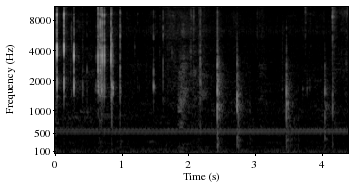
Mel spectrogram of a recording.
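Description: Scattered light clicks and knocks of a plastic-bodied spinning reel being handled and turned over in the hand, irregular rather than rhythmic, with a faint steady hum underneath.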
